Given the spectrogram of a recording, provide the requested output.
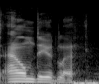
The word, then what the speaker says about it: Almdudler: It's Almdudler.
